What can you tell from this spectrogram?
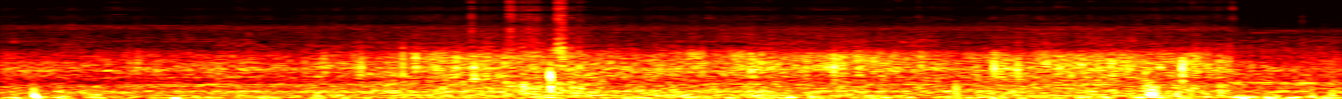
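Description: Fat tyres of an Ecotric fat-tire e-bike rolling over a rough, patched road surface, a steady rushing noise with a few sharp knocks from bumps around the middle.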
